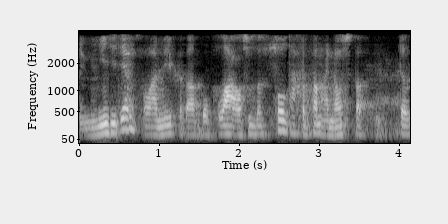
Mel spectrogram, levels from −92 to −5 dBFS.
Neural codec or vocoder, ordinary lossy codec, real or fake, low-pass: codec, 16 kHz, 0.8 kbps, ZipCodec; AAC, 16 kbps; fake; 3.6 kHz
